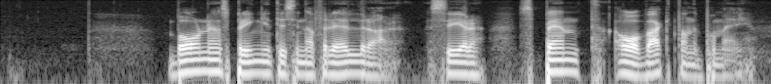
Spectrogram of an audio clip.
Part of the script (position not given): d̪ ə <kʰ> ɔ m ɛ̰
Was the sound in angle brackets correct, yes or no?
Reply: no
